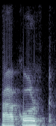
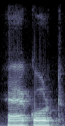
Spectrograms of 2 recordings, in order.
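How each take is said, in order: First: অ্যাকর্ড opened with an "a" (আ) sound; "আ" sound first. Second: অ্যাকর্ড opened with an "e/æ" sound; "এ" sound first. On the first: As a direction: say অ্যাকর্ড as "a-KORD". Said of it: "তোমার আ উচ্চারণ হবে". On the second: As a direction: say অ্যাকর্ড as "e-KORD". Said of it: "এটা কিন্তু এ হবে না". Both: Shown as a demonstration.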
